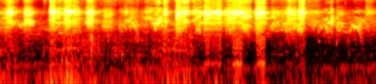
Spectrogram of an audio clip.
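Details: Happy pet budgerigar sounds: sharp, very high chirps and squeaky notes in quick pulses, roughly several per second, separated by brief pauses.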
